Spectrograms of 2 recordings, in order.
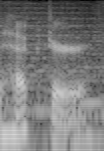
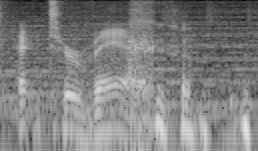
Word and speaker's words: Hector: drink alrighty uh dr van hechter it's hector oh hector van mordhau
